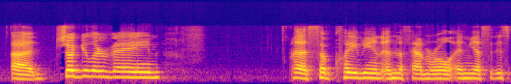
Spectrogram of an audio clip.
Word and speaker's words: femoral: So the non-tunnel central lines and the tunneled central lines, the internal jugular vein, subclavian, and the femoral. And yes, it is pronounced femoral, not femoral.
